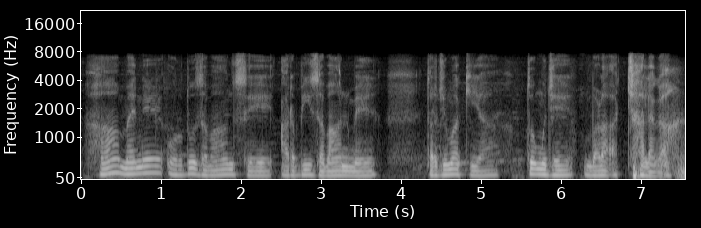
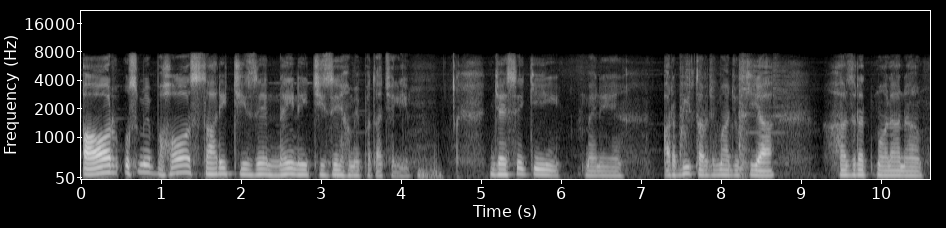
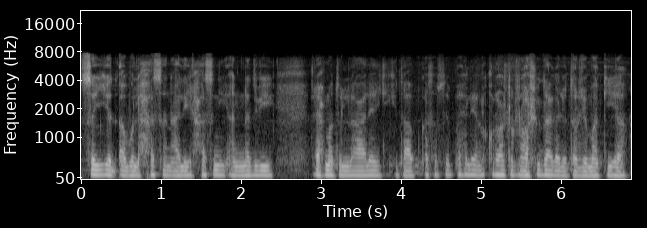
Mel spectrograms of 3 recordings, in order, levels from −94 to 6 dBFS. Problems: constant background noise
